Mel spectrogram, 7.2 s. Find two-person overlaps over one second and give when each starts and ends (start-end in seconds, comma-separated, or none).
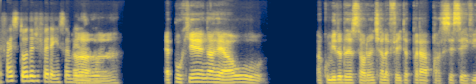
none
